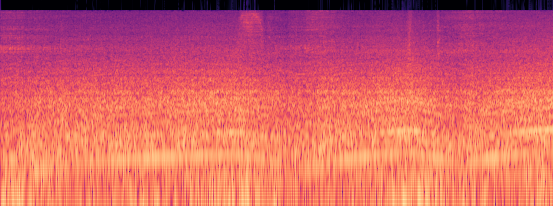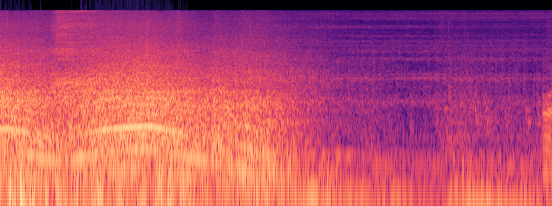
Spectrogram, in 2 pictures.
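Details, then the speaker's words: Carburetted car engine (e.g. Toyota Kijang) with stumbling running, RPM raised and carburetor intake choked to create strong vacuum cleaning all carb passages: held high revs surge and sag roughly, stumbling rich from excess fuel. "kelebihan bensin ya berarti hampir semua jalur dari karburator Insyaallah lancar"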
